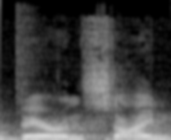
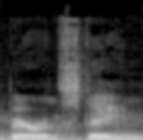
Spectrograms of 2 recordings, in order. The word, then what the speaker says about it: Berenstain: Also, something that I distinctly remember was it's not the Berenstain Bears; it's the Berenstain Bears. It was never spelled with an E in Berenstain. It was spelled with an A, making it Berenstain.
